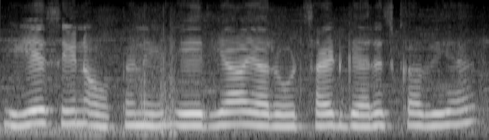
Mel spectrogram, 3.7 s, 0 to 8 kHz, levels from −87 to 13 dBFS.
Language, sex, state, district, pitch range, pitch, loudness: Hindi, female, Uttar Pradesh, Lucknow, 215-235 Hz, 220 Hz, -13 LUFS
